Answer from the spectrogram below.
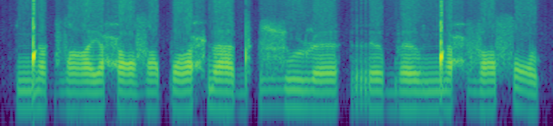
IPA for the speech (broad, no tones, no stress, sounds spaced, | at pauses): ŋ͡ǃ ɜ ɡ zˤ aː ɪ̯ ħ ɔ zˤ ɜ p ɔː ħ ɳ a d | ɮ u ɭ ɜ | r əː b ɜ ʊ̯ ŋ͡ǃ ə ħ v ə sˤ u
